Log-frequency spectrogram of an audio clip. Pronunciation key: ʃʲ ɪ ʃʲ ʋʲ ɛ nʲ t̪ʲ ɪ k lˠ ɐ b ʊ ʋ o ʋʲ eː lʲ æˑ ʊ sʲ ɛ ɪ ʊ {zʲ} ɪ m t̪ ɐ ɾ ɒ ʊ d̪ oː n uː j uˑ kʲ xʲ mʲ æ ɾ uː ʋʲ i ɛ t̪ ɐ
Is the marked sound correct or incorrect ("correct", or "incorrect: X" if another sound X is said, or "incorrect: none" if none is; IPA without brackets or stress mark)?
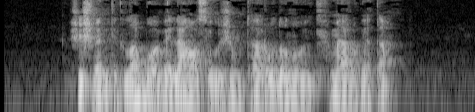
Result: incorrect: ʒʲ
